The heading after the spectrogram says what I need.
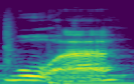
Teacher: in my accent, there's no T in there. So it'd be like a W, so an O for the water, for the W, like a circle, or A, and then an A, and then maybe like an E at the end, but there wouldn't be a T in there.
